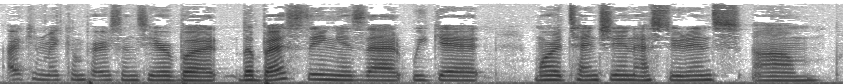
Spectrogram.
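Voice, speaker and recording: A man's voice: sits high, flat delivery, unhurried, a bit bright, no echo. An eighteen-year-old man, a graduating student guest, speaking casually with many ums.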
